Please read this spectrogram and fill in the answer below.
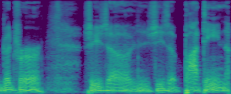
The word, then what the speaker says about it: Puttin: So the Gophers just hired a young lady for their sports information department, and her last name is spelled P-U-T-T-I-N. – No. – P-U-T-T-I-N. – Uh-oh. – So Putin. I checked. – Putintang. – She pronounces it Poteen.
